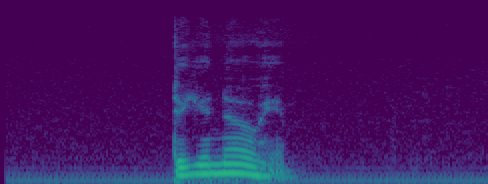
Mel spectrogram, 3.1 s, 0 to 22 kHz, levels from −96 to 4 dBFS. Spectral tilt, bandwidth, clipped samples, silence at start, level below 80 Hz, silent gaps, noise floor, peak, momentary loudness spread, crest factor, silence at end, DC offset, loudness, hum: -8.5 dB/octave; 14.5 kHz; under 0.1%; 1.1 s; -62 dBFS; none; -65 dBFS; -24 dBFS; 20 LU; 18 dB; 1.2 s; under 0.1%; -38 LUFS; 50 Hz at -60 dBFS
